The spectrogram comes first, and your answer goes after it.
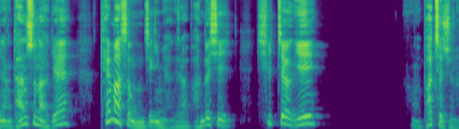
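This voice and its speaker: Somewhat breathy, the voice moves at a moderate pace with very wide pitch swings. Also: man. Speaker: stock market commentator. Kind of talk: market commentary monologue. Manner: hesitant, many fillers and self-corrections.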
